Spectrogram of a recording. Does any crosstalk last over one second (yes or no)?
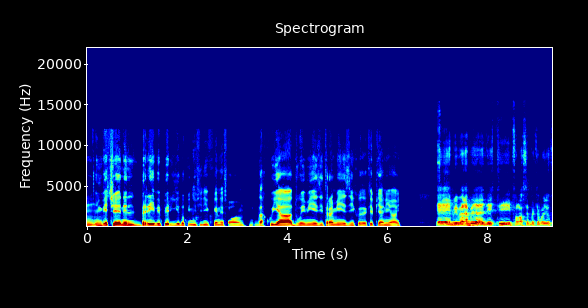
no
